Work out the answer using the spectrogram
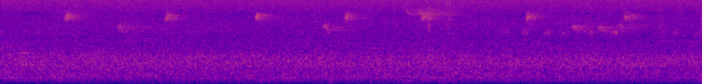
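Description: A bird chirping, short high calls repeated about once a second, with a few lower chirps later on, over a steady background hiss of outdoor noise.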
